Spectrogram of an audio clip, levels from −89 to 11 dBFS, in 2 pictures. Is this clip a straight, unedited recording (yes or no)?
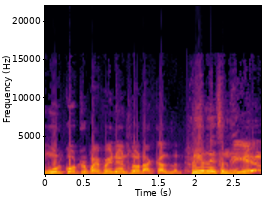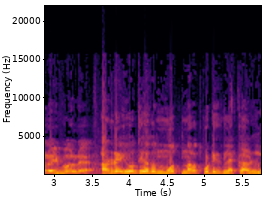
no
